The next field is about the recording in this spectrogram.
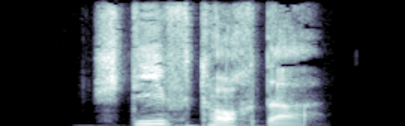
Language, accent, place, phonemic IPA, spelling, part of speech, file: German, Germany, Berlin, /ˈʃtiːfˌtɔxtɐ/, Stieftochter, noun, De-Stieftochter.ogg
- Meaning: stepdaughter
